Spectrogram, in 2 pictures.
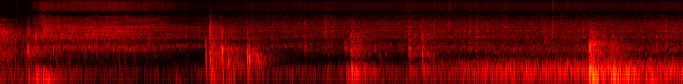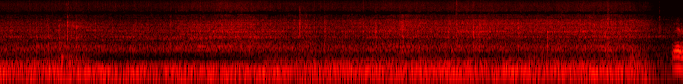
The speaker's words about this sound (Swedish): väldigt viktigt nu att vi låter köttfärsen bryna. De flesta sätt brukar, man eh, brukar låta köttfärsen vara när den har blivit grå, men det ska den inte vara.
